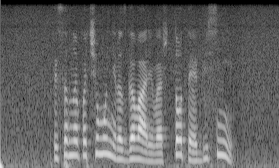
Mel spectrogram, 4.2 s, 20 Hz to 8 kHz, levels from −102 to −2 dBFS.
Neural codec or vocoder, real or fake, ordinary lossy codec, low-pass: none; real; none; 7.2 kHz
